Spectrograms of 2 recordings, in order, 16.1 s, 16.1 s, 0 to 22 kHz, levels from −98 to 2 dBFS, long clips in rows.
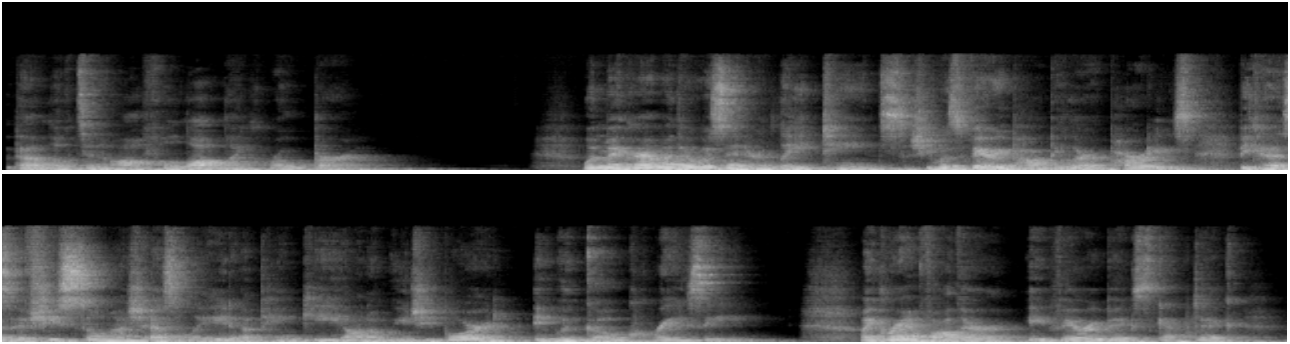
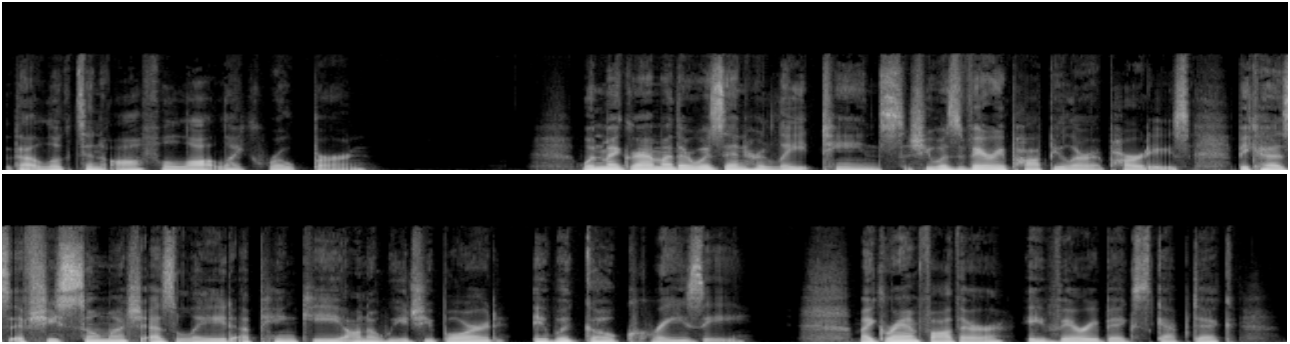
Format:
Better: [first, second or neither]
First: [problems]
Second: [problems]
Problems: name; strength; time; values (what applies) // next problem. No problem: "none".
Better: second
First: off-mic speech; far // room echo; noticeable; dies away in 0.6 s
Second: none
